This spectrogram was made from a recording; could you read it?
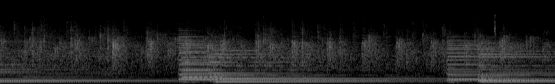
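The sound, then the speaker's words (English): A crowd claps hands steadily and continuously in praise to the Lord while sustained organ or keyboard chords play loudly underneath, shifting to new chords a couple of times. “Clap your hands one more time to the Lord and give Him praise.”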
